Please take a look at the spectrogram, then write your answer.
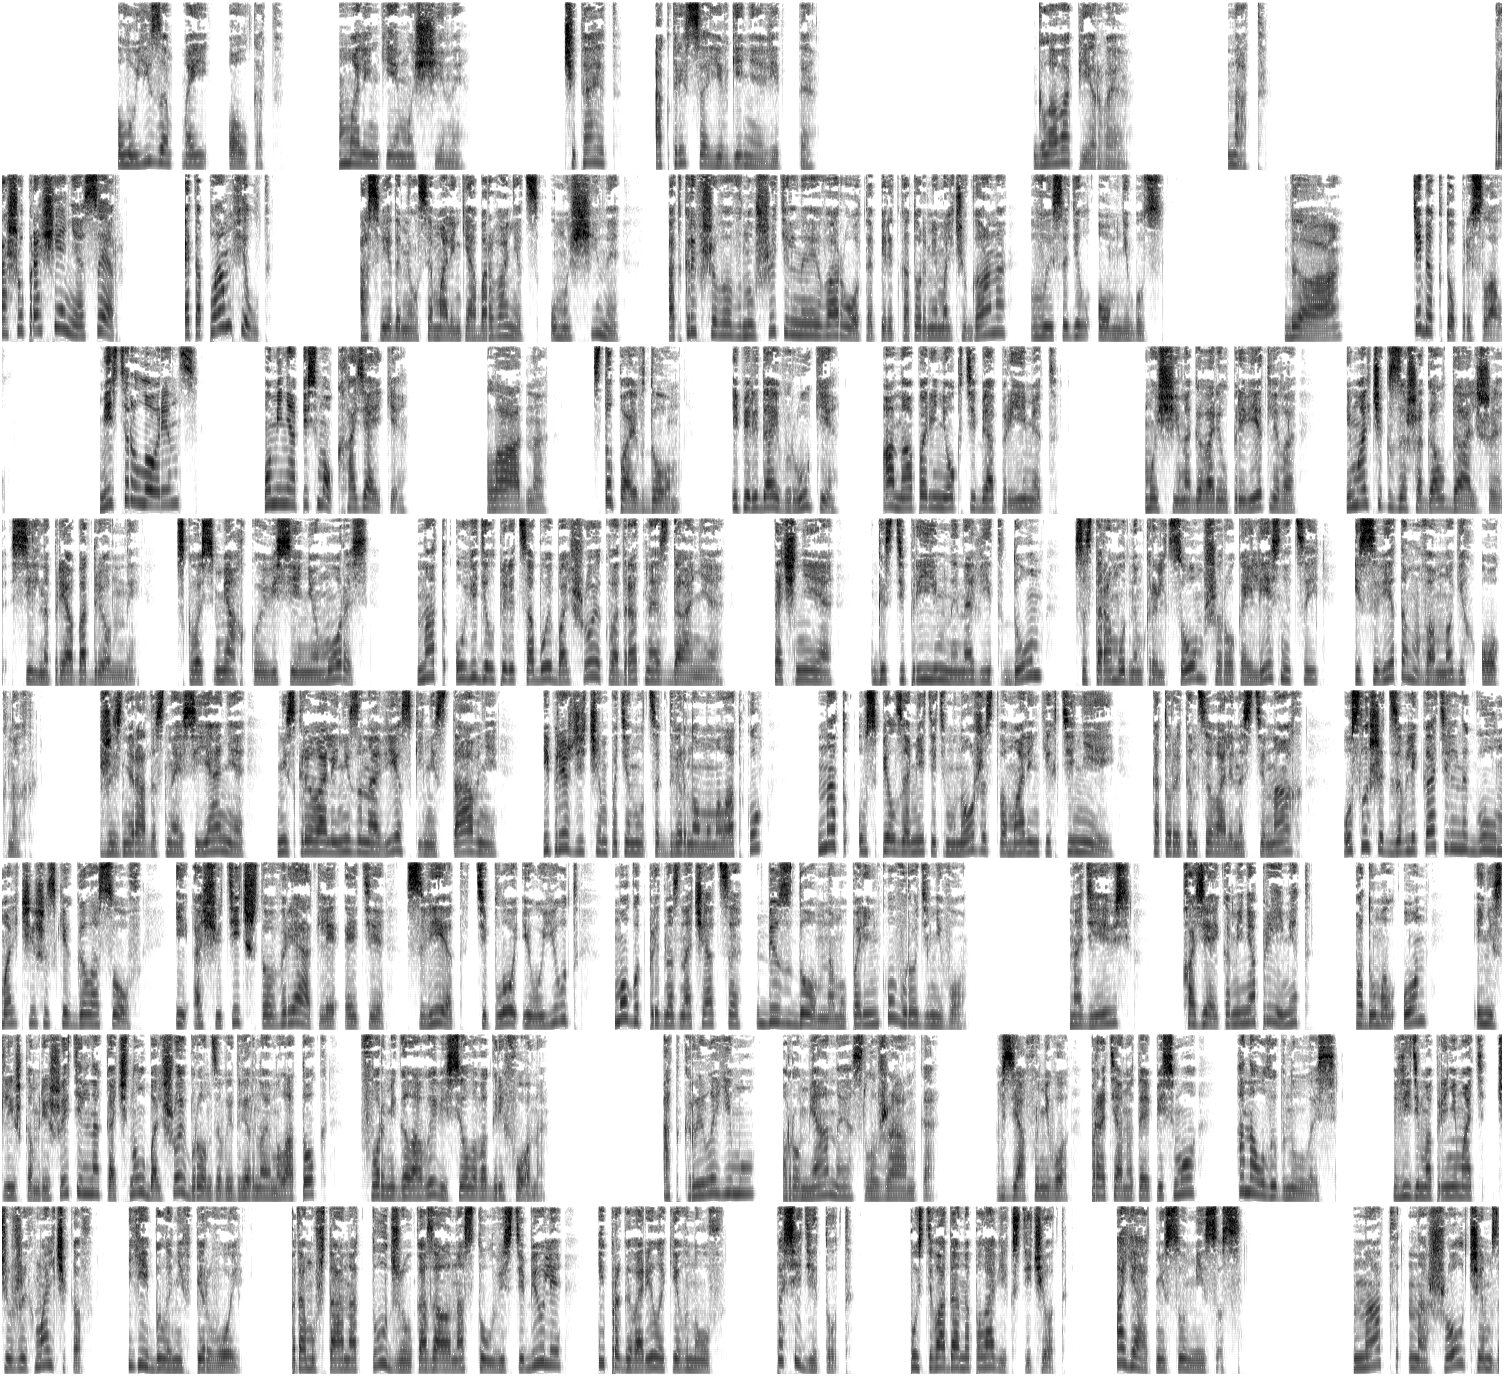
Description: Аудиокнига Маленькие мужчины | Библиотека аудиокниг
